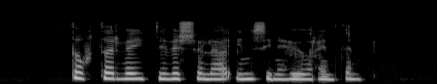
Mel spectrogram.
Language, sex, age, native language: Icelandic, female, 20-29, Icelandic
